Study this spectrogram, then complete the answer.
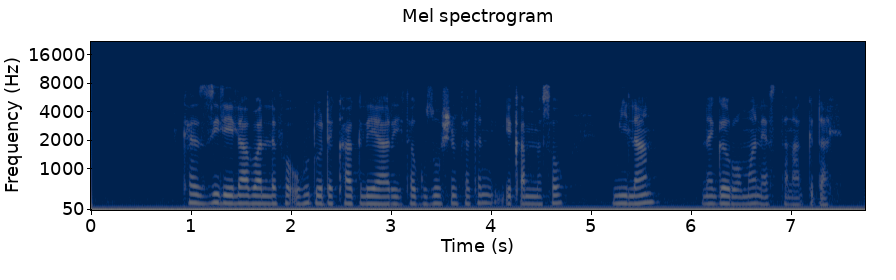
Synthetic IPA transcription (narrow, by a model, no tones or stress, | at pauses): kʰəzːihle̞labalːəfəwʔɨhud̪wɔd̪əkʰaɡlejaɾet̪ʰəɡuzo̞ʃɪnfət̪ʰɨnjɛ̰kʼəmːəsəw | milanː | əɡəɾo̞manjast̪ʰənaɡːɨd̪al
